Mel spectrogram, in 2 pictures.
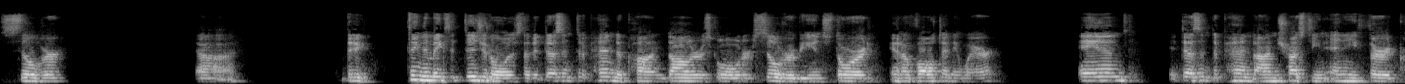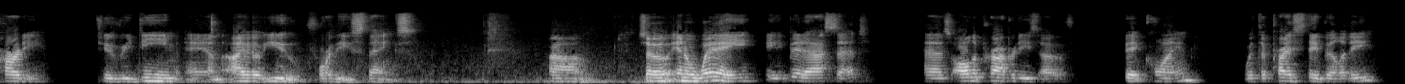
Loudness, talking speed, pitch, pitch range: -18 LUFS, 125 wpm, 150 Hz, 145-160 Hz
